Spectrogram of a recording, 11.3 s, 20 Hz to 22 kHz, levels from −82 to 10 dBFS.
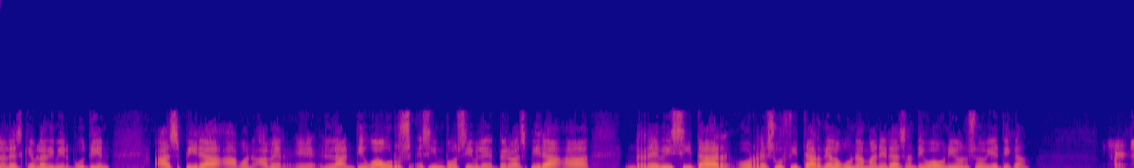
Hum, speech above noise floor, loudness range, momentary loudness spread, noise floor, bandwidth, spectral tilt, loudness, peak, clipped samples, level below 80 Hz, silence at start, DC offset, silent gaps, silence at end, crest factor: none; 35 dB; 3 LU; 9 LU; -63 dBFS; 7.8 kHz; -5.5 dB/octave; -29 LUFS; -12 dBFS; under 0.1%; -56 dBFS; 0 s; under 0.1%; none; 0 s; 18 dB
